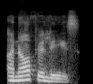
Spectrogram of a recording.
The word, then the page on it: anopheles: Indian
